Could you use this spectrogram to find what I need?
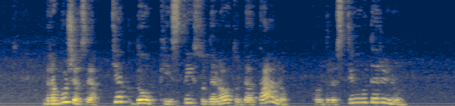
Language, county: Lithuanian, Telšiai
